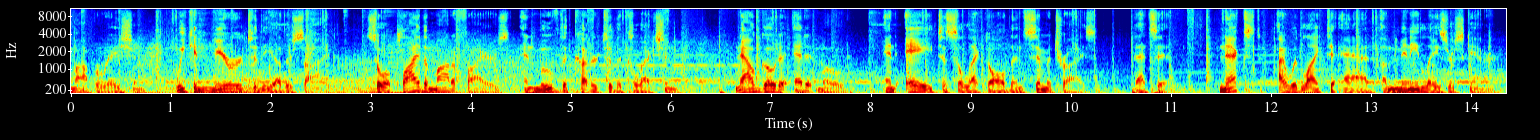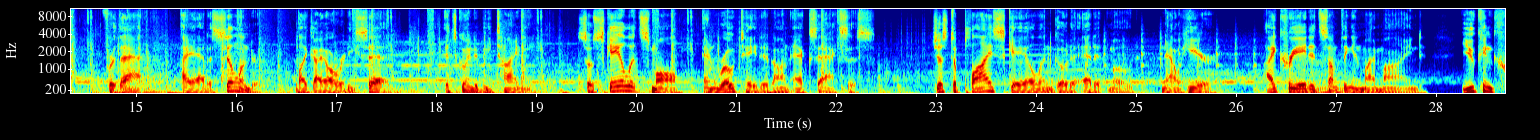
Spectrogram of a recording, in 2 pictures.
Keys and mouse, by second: 1.9 ctrl+a, 2.7 click, 3.5 m, 4.9 click, 6.7 Tab, 7.2 a, 8.3 q, 9.8 Tab, 10.9 click, 11.7 shift+s, 15.2 KP_1, 16.1 shift+middle click, 16.8 shift+a, 18.5 s, 19.9 r, 20.9 ctrl+z, 21.2 r, 23.6 Tab, 24.0 click, 24.4 click, 24.7 click, 24.9 ctrl+b, 25.8 click, 26.2 i, 26.7 alt+e, 28.3 shift+middle click.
